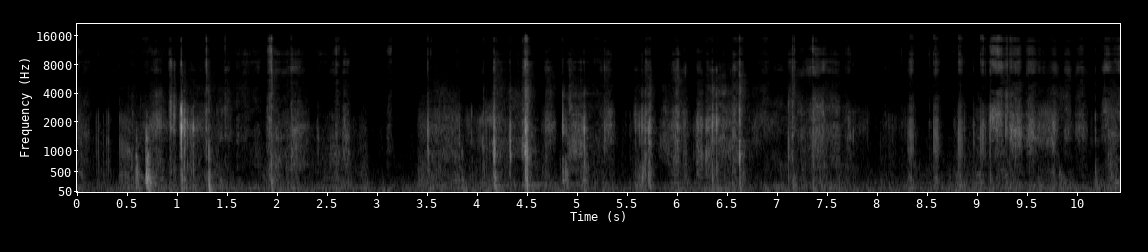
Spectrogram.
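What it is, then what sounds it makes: Paper photobook. A single fingertip taps on the glossy photo pages of an open paper photobook resting on a solid stack of pages. A quiet, uneven series of soft, dry taps is heard, mixed with light papery scratches and brushes, with a bright crispness and almost no ring after each touch.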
